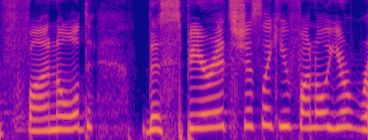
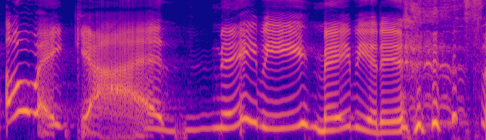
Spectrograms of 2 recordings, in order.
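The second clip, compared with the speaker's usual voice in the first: slow, lightly higher awed whisper of belief; mock awed visitor; 4 semitones higher, much slower than usual. Visitor wondering if the relic is real, mock awe. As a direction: let yourself be half convinced, slowly.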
